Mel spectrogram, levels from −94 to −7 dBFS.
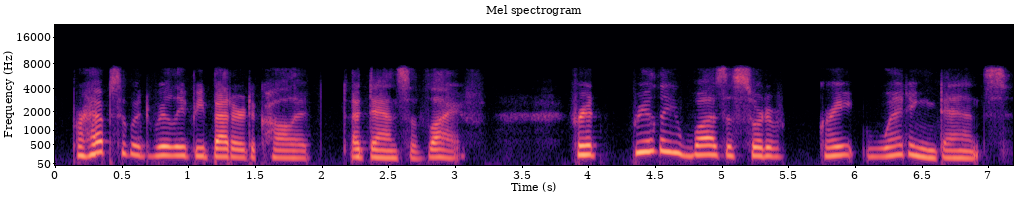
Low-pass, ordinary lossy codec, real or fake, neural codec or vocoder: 7.2 kHz; Opus, 24 kbps; fake; codec, 16 kHz, 0.8 kbps, ZipCodec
